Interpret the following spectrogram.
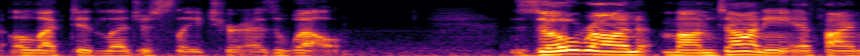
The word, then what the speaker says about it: Mamdani: So, okay, so I'm seeing more people saying Zohran Mandani. All right, let's talk about him. So, you all may have heard of the name Zohran Mamdani.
